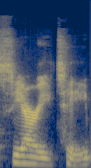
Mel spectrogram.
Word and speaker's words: Cret: Member of Arts Commission architect Albert Kahn recommended French architect Paul-Philippe Cret, spelled C-R-E-T, but pronounced Cret, for the new museum's building plans.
